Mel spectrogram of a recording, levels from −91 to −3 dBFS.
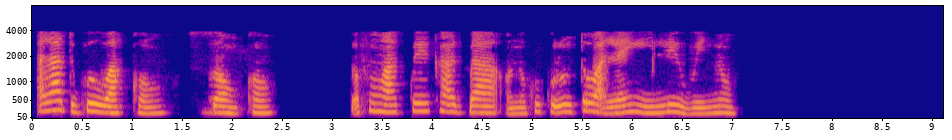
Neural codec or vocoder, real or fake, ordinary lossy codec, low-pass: none; real; AAC, 16 kbps; 7.2 kHz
